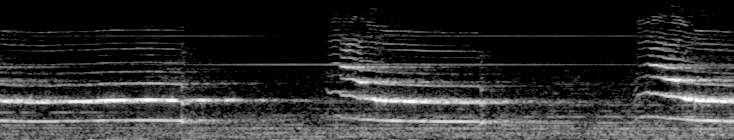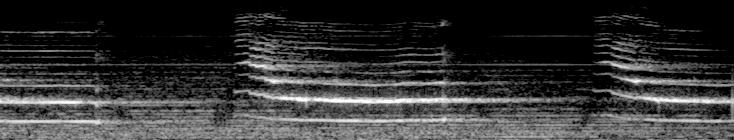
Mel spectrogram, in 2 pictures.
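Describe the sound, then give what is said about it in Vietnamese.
Eerie cat yowling, five long, drawn-out wailing cries at a steady pace. Each cry starts high and slides downward in pitch, fairly faint and alone with no voices. “Nó kêu lên những tiếng vô cùng thảm thiết, tiếng mèo kêu nghe ghê rợn hết cả người, truyền khắp trong tai của tất cả mọi người.”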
